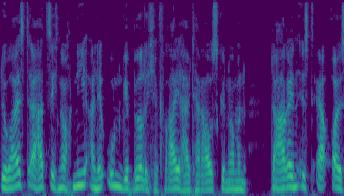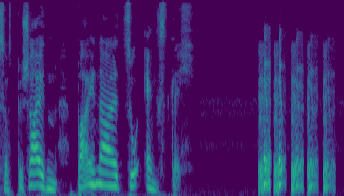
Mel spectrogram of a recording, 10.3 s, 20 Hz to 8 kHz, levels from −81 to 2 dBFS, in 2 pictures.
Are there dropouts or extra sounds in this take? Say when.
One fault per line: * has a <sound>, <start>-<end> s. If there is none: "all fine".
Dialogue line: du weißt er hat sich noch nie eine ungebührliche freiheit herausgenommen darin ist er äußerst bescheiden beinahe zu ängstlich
* has a laugh, 9.0-10.2 s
